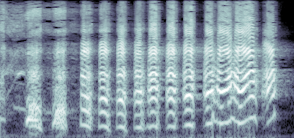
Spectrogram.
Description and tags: another manic laugh for minkie pie
laugh, manic, minkie, obsidian, pie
